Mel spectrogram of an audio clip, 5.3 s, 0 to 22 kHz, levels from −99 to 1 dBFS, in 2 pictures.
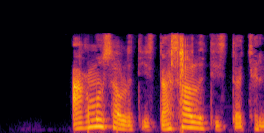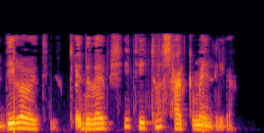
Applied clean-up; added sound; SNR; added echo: neural mask model Resemble Enhance denoiser.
